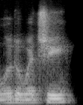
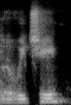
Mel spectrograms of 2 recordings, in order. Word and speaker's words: Ludowici: I think it's called Ludowici. Okay. Ludowici. In the South, they pronounce it different, but when you're from the Midwest, you pronounce it proper, right?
